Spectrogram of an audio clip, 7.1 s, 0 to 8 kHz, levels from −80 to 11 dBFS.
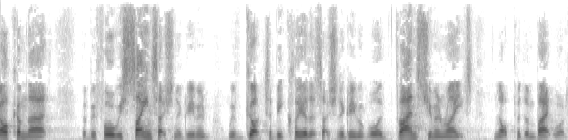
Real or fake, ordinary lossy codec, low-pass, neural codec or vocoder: real; none; none; none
